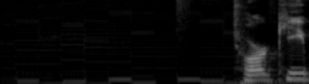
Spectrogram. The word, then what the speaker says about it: Torquay: Torquay, but it sounds more A than E.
